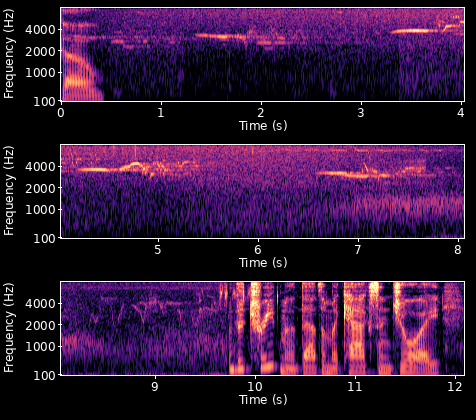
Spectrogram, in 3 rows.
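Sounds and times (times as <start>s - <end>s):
outdoor hiss: 0.0s - 9.9s
birds whistling: 0.5s - 2.5s, 3.3s - 5.5s, 6.6s - 9.8s
rushing noise: 6.6s - 9.6s.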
